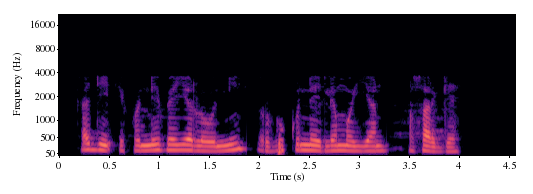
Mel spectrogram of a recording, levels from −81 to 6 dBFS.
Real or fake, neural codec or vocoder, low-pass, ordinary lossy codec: real; none; 3.6 kHz; none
